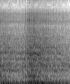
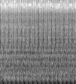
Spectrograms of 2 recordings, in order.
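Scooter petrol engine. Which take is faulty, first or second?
second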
